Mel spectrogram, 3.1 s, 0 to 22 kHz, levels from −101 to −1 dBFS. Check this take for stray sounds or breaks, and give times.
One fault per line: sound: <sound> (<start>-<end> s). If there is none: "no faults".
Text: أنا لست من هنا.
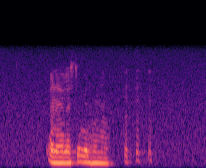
sound: laugh (1.9-2.4 s)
